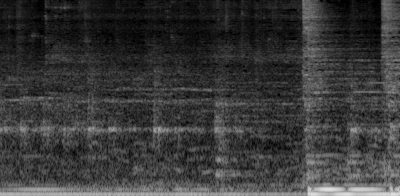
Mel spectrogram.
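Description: Beiguan procession music led by a large gong: a low, sustained ring, with a hard strike about three seconds in that makes it much louder, followed by a sharp clash near the end.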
